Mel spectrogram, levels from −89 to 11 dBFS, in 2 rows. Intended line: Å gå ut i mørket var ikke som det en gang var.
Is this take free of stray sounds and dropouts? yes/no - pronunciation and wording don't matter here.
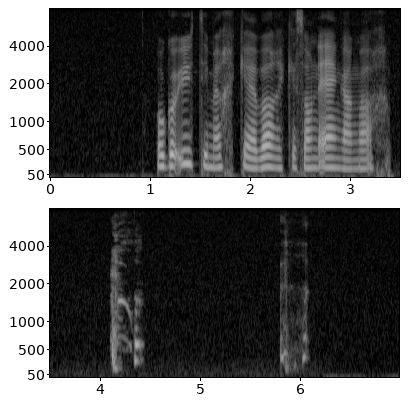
no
